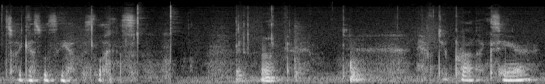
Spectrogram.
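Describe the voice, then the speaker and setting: A woman in her twenties speaking in a soft, breathy near-whisper, chatting casually and gently as an ASMR host. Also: mid-range voice, a little slow, rough recording. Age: 20s. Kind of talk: soft-spoken ASMR, casual personal chat.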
